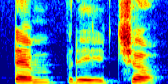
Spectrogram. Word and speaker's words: temperature: टेम्पर, TEMPER, और एचर, चर, TURE, टी यहाँ पर च की साउंड दे रहा है, टेम्परेचर।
